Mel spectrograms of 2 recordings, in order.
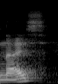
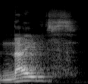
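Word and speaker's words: Nys: alors on m'a dit la prononciation de Timo Nice en francophone c'est Nice et en flamand c'est Nils une sorte de neige on m'a dit c'est le E i de neige une sorte de Tibo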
